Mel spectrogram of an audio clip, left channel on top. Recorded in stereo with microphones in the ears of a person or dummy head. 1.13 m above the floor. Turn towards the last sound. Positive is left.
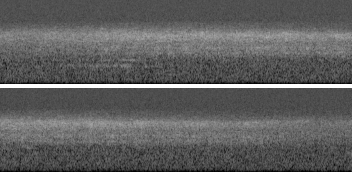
No sound to turn to.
